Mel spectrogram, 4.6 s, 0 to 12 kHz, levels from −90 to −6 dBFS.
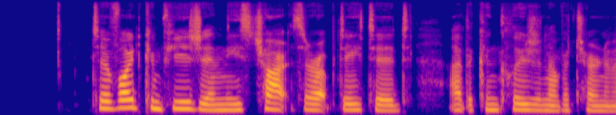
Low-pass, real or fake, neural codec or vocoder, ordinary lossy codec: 10.8 kHz; real; none; none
